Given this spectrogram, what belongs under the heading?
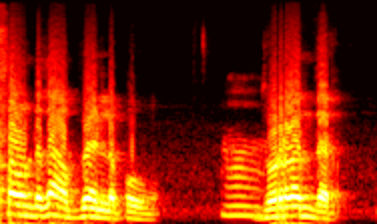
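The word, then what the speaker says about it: Dhurandhar: துரந்தர் movie ஆமா டில ஆரம்பிச்சதுன்னு இல்ல நீங்க அந்த சவுண்ட திருப்பி சொல்லி பாருங்க துரந்தர் து வருது ரா சவுண்ட் தான் அப்வர்ட்ல போகும். துரந்தர் துரந்தர் அதுதான் ஒலி சவுண்டு.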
